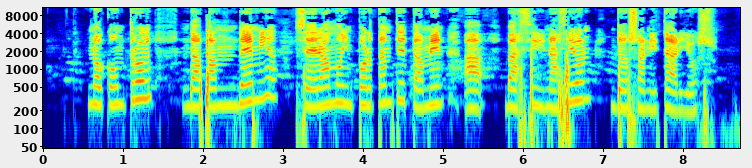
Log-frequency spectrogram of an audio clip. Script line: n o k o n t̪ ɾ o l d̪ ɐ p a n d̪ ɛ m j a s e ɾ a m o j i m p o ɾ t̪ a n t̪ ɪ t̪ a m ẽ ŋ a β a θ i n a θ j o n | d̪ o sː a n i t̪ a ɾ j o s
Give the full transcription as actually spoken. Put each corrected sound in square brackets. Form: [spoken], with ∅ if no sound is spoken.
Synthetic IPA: n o k o n t̪ ɾ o l d̪ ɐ p a n d̪ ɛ m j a s e ɾ a m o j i m p o ɾ t̪ a n t̪ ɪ t̪ a m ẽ ŋ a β a θ i n a θ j o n | d̪ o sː a n i t̪ a ɾ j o s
